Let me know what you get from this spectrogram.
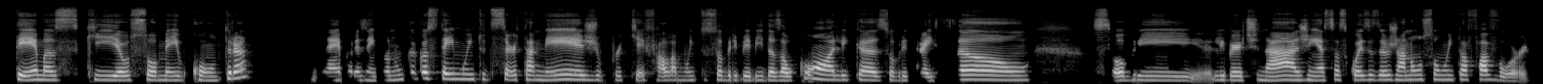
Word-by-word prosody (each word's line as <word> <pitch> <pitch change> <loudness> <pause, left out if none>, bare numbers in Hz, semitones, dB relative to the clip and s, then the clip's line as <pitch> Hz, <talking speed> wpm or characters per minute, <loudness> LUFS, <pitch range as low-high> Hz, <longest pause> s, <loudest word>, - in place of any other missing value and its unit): temas 210 -2 +3
que 205 -2 -3
eu 195 0 +4
sou 205 0 0
meio 195 -1 -3
contra, 210 - +3 0.7
né. 190 0 0
Por 200 - -8
exemplo, 195 -2 -5
eu 200 - -3
nunca 235 +7 -7
gostei 280 -2 +3
muito 245 0 -6
de - - -12
sertanejo, 215 -1 +1
porque 200 0 -7
fala 195 +1 -2
muito 200 +2 -12
sobre 205 -1 -5
bebidas 195 0 -2
alcoólicas, 210 0 +2
sobre 190 -1 -7
traição, 205 +2 +2 0.6
sobre 195 -1 -4
libertinagem. 200 0 +2
Essas 195 +2 -3
coisas 210 0 -2
eu 215 +1 +1
já 210 -2 +1
não 215 +1 -3
sou 225 +1 -5
muito 220 +1 -7
a 220 - +3
favor. 220 -5 0
205 Hz, 130 wpm, -23 LUFS, 195-220 Hz, 0.7 s, eu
